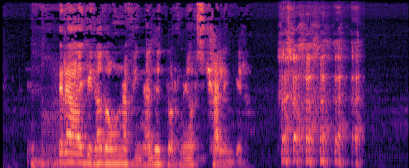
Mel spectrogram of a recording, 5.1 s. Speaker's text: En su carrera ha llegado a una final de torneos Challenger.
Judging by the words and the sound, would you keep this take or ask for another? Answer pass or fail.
fail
